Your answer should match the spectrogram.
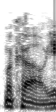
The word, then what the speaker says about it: Macau: And his casinos in, I think I'm pronouncing it correct, in Macau. – Macau, yes.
